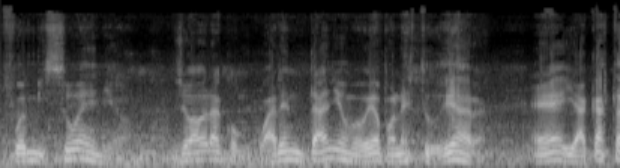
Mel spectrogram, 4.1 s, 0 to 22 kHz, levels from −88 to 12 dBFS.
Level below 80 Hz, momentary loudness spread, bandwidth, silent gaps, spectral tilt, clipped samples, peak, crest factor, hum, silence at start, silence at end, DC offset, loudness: -38 dBFS; 7 LU; 18 kHz; none; -7.5 dB/octave; under 0.1%; -6 dBFS; 12 dB; none; 0 s; 0 s; under 0.1%; -20 LUFS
